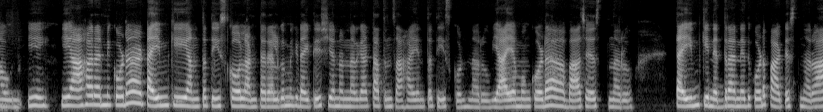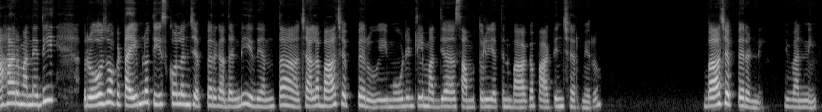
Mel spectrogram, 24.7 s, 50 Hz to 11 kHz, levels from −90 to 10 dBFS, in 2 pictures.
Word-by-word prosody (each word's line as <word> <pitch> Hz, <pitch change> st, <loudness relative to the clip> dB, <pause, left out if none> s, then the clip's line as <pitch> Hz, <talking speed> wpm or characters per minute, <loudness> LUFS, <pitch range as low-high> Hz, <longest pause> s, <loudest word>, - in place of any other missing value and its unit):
అవును. 205 Hz, -1 st, -3 dB, 0.2 s
ఈ -, -, +1 dB, 0.5 s
ఈ -, -, +3 dB, 0.2 s
ఆహారాన్ని 260 Hz, 0 st, +3 dB
కూడా 260 Hz, +5 st, +4 dB, 0.3 s
టైంకి 245 Hz, +1 st, +4 dB, 0.2 s
అంతా 220 Hz, +2 st, -3 dB
తీసుకోవాలంటారు. 220 Hz, -2 st, +1 dB
ఎలాగో 215 Hz, +2 st, -1 dB
మీకు 240 Hz, -1 st, -2 dB
డైటీషియన్ 225 Hz, +2 st, -1 dB
ఉన్నారు 215 Hz, -1 st, -2 dB
గాబట్టి, 215 Hz, +2 st, -3 dB
అతని 220 Hz, 0 st, -6 dB
సహాయంతో 205 Hz, +2 st, -5 dB
తీసుకుంటున్నారు. 205 Hz, -2 st, -7 dB
వ్యాయామం 215 Hz, +2 st, +2 dB
కూడా 230 Hz, +3 st, +3 dB, 0.3 s
బా 195 Hz, -, +2 dB, 0.2 s
చేస్తున్నారు. 210 Hz, -2 st, -4 dB, 0.7 s
టైంకి 235 Hz, +3 st, +4 dB
నిద్ర 210 Hz, +2 st, 0 dB
అనేది 220 Hz, +1 st, -1 dB
కూడా 225 Hz, +4 st, +1 dB
పాటిస్తున్నారు. 210 Hz, -1 st, -4 dB
ఆహారం 300 Hz, +3 st, +2 dB
అనేది 270 Hz, +7 st, +2 dB, 0.6 s
రోజు 280 Hz, +6 st, +6 dB
ఒక 290 Hz, -, -1 dB
టైంలో 280 Hz, +8 st, +4 dB
తీసుకోవాలని 285 Hz, 0 st, +1 dB
చెప్పారు 245 Hz, 0 st, -4 dB
కదండీ! 215 Hz, +5 st, -3 dB
ఇది 220 Hz, -1 st, -3 dB
అంతా 230 Hz, +5 st, -3 dB, 0.3 s
చాలా 235 Hz, +1 st, 0 dB
బాగా 235 Hz, +5 st, +2 dB
చెప్పారు. 255 Hz, -6 st, -2 dB, 0.2 s
ఈ -, -, -3 dB
మూడింటిల 230 Hz, +3 st, -3 dB
మధ్య 210 Hz, +1 st, -4 dB, 0.3 s
సమతుల్యతను 205 Hz, 0 st, -5 dB
బాగా 195 Hz, +4 st, -3 dB
పాటించారు 205 Hz, +1 st, -5 dB
మీరు. 195 Hz, +7 st, -10 dB, 1.7 s
బా 235 Hz, -, +6 dB
చెప్పారండి. 230 Hz, -, 0 dB, 0.4 s
ఇవన్నీ. 195 Hz, -2 st, -6 dB
220 Hz, 115 wpm, -18 LUFS, 210-245 Hz, 1.7 s, రోజు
